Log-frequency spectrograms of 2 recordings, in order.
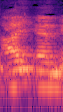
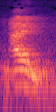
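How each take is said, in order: First: Two separate full words are said. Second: The words are joined into one short form. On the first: "যেমন আই এম" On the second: "এটা সংক্ষেপ হলো"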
